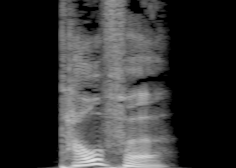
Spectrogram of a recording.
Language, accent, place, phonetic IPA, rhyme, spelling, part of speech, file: German, Germany, Berlin, [ˈtaʊ̯fə], -aʊ̯fə, taufe, verb, De-taufe.ogg
- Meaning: inflection of taufen: 1. first-person singular present 2. first/third-person singular subjunctive I 3. singular imperative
